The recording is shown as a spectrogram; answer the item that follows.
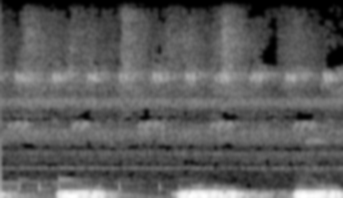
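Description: Owl hooting sound effect: a series of short, evenly spaced hoots, three in quick succession, each rising and falling in pitch, over a faint high shimmering tone.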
